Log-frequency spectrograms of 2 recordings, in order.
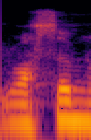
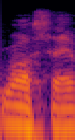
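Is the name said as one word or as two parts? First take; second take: one word; two parts. First: The name is said as one word rhyming with possum. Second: The name is said as Ross plus the letter M. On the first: "I pronounce it Rossum, like possum" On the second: "I don't pronounce it Ross M"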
